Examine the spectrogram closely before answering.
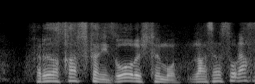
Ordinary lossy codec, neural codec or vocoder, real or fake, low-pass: none; codec, 16 kHz in and 24 kHz out, 0.9 kbps, LongCat-Audio-Codec, fine tuned four codebook decoder; fake; 7.2 kHz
